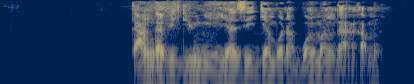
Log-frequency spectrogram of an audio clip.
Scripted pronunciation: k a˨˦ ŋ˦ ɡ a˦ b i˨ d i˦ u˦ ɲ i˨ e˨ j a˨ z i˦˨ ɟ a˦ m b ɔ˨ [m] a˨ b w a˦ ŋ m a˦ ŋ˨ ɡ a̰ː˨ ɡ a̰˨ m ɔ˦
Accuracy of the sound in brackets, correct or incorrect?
incorrect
